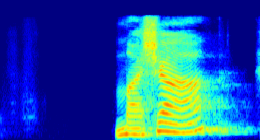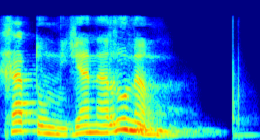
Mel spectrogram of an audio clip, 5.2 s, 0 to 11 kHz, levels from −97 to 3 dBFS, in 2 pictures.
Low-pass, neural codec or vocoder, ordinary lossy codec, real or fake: 7.2 kHz; codec, 16 kHz, 2 kbps, X-Codec, HuBERT features, trained on balanced general audio; AAC, 48 kbps; fake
